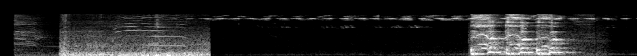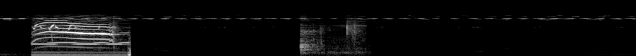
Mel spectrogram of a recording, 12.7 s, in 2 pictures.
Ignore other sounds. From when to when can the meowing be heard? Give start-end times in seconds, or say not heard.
0.6-2.1, 6.7-7.7.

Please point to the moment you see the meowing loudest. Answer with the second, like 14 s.
7 s.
